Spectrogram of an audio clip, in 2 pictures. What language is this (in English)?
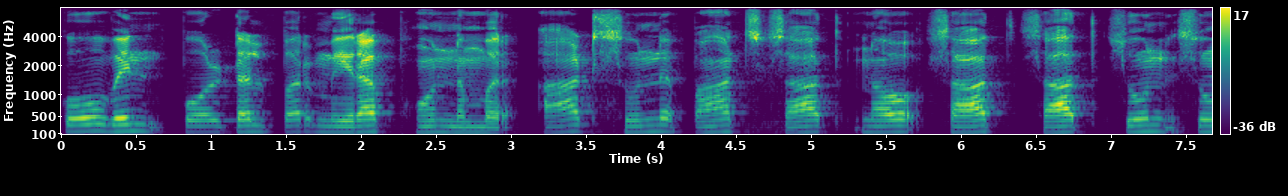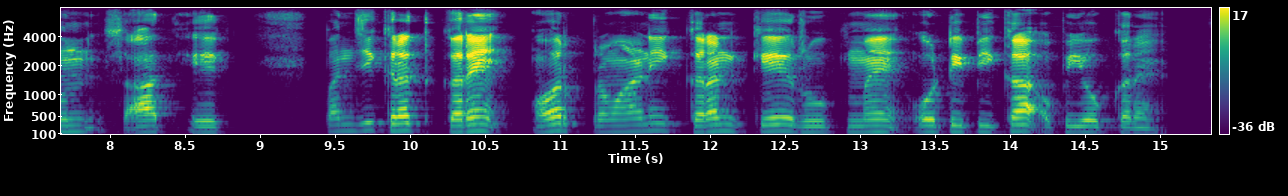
Hindi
